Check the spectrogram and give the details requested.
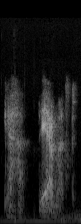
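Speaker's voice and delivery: whispered, slow angry aside; muttered curse. Retold or imitated. Seller right after congratulating the new owner, cursing under breath. Retold private curse behind cheer.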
